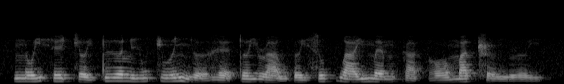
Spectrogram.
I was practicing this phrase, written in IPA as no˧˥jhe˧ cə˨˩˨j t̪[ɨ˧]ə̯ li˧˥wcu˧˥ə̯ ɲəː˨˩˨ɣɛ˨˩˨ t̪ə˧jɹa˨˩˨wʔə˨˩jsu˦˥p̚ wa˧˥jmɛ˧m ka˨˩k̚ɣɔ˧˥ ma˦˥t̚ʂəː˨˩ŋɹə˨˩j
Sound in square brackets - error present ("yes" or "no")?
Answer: no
